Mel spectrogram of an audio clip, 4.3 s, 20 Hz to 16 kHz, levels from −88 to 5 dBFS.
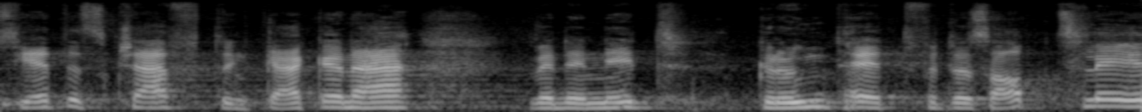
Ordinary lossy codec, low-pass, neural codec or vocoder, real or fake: MP3, 96 kbps; 14.4 kHz; vocoder, 44.1 kHz, 128 mel bands, Pupu-Vocoder; fake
